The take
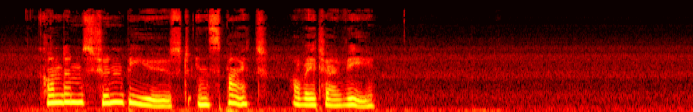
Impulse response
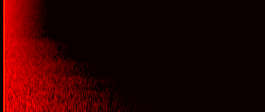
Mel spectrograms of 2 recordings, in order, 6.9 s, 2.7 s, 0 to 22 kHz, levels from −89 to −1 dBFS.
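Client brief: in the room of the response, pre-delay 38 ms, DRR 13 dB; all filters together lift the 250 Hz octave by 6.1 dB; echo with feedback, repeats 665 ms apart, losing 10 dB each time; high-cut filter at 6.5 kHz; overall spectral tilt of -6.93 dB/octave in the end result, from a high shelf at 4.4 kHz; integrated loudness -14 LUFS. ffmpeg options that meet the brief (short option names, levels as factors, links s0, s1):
-filter_complex "[0:a]lowpass=6500,equalizer=f=250:t=o:g=7,highshelf=f=4400:g=5,aecho=1:1:665|1330|1995|2660:0.316|0.101|0.0324|0.0104,asplit=2[s0][s1];[1:a]atrim=start_sample=2205,adelay=38[s2];[s1][s2]afir=irnorm=-1:irlink=0,volume=0.211[s3];[s0][s3]amix=inputs=2:normalize=0,volume=2"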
